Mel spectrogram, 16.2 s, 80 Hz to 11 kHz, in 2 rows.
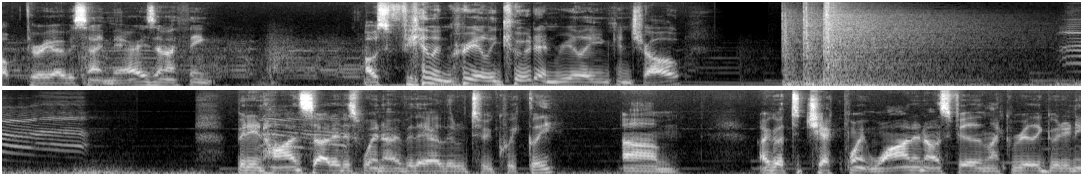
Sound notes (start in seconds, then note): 8.0 crows cawing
